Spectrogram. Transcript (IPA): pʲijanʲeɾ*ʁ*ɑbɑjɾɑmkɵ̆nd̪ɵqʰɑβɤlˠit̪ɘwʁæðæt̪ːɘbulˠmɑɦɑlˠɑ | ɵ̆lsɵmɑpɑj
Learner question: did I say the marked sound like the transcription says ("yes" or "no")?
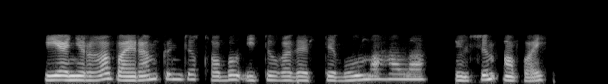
yes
